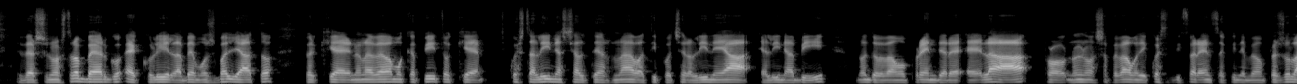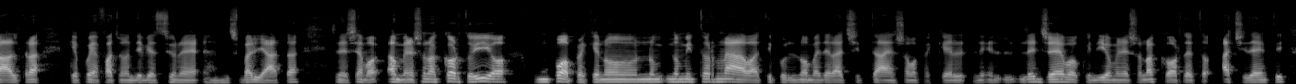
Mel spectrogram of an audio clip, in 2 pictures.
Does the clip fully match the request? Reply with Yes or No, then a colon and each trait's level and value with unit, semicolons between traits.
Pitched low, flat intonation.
Yes: low, 110 Hz; narrow, 2.2 semitones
